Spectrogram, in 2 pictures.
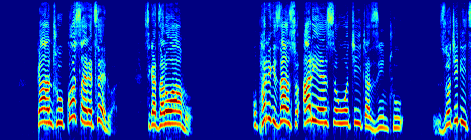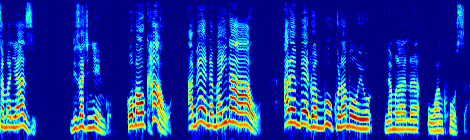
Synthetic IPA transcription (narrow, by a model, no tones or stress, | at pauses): kantʰukɔsaɛlɛt͡sʰɛɗwa̰ | sikad͡zalɔwaːmɔ̰ | kupʰatikizansɔʔalijɛnsɛwɔt͡ʃitazintʰu | zɔt͡ʃitit͡sʰamaɲazḭ | ndizat͡ʃiɲɛːŋɡɔ | kɔmaɔkʰawɔ̰ | amɛnɛmainaːwɔ̰ | alɛmbɛɗwam̩ɓukʰulamɔjɔ | lamwanawaŋkʰɔːsa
